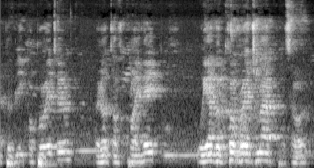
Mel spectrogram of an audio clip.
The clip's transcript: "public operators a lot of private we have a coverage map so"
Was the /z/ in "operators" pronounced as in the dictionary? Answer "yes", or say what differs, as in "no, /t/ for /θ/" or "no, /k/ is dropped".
no, /z/ is dropped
